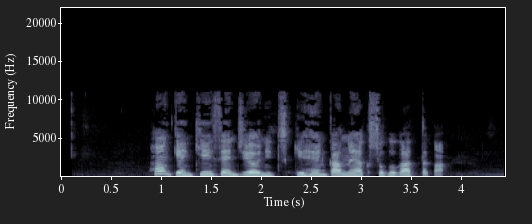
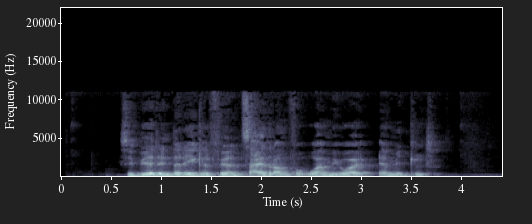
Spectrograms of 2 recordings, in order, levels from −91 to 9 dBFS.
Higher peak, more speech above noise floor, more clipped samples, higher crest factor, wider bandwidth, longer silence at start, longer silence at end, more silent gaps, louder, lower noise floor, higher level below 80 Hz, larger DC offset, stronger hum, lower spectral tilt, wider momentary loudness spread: second, -6 dBFS vs -2 dBFS; about the same, 46 dB vs 43 dB; neither; about the same, 20 dB vs 20 dB; about the same, 11.5 kHz vs 11.5 kHz; first, 0.9 s vs 0.6 s; about the same, 0.65 s vs 0.7 s; neither; second, -24 LUFS vs -21 LUFS; first, -70 dBFS vs -64 dBFS; second, -82 dBFS vs -58 dBFS; neither; neither; second, -3.5 dB/octave vs -7.5 dB/octave; second, 9 LU vs 15 LU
